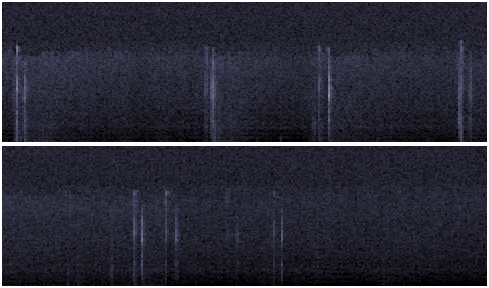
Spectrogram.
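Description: Short game sound effects click and chime as cards are played.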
